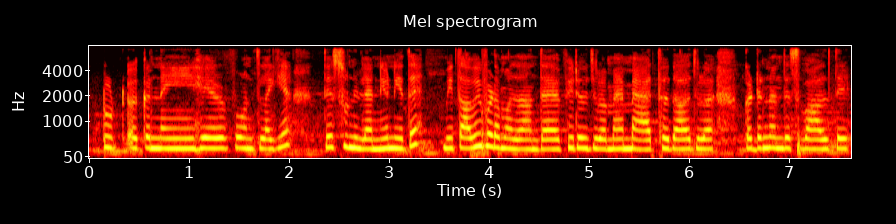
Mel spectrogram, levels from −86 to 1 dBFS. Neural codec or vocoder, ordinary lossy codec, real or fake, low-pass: none; none; real; 7.2 kHz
